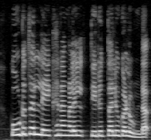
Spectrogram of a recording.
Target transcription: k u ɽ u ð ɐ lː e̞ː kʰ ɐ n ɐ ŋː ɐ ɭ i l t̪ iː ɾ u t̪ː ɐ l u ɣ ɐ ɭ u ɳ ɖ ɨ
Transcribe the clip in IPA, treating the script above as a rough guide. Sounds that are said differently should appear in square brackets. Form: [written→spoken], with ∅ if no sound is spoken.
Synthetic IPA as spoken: k [u→uː] ɽ u ð ɐ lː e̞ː kʰ ɐ n ɐ ŋː ɐ ɭ i l t̪ [iː→i] ɾ u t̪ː ɐ l u ɣ ɐ ɭ u ɳ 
